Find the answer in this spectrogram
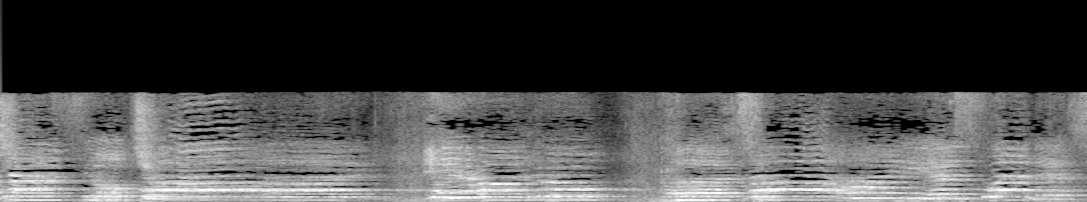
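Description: A young stage-musical cast singing together in chorus, phrase after phrase, with brief dips between phrases.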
